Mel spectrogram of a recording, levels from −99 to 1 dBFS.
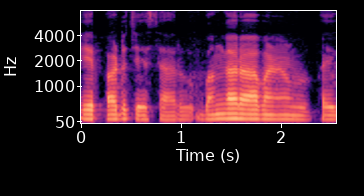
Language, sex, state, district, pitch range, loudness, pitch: Telugu, male, Andhra Pradesh, Anantapur, 110-120 Hz, -20 LUFS, 115 Hz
